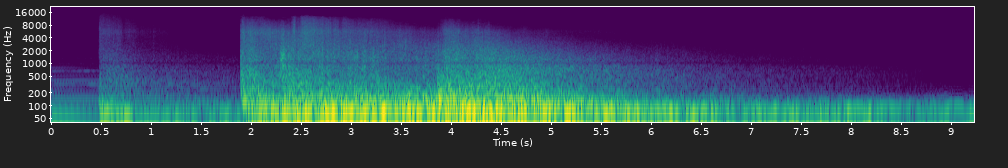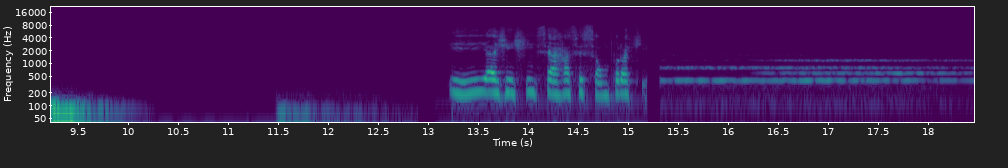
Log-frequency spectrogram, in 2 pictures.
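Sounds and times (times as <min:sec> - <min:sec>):
large explosion from a factory: 0:00.5 - 0:10.0
debris-like crackle from factory explosion: 0:01.9 - 0:09.6
deep rumbling roar of factory explosion: 0:01.9 - 0:10.0
speech: 0:13.6 - 0:15.4.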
